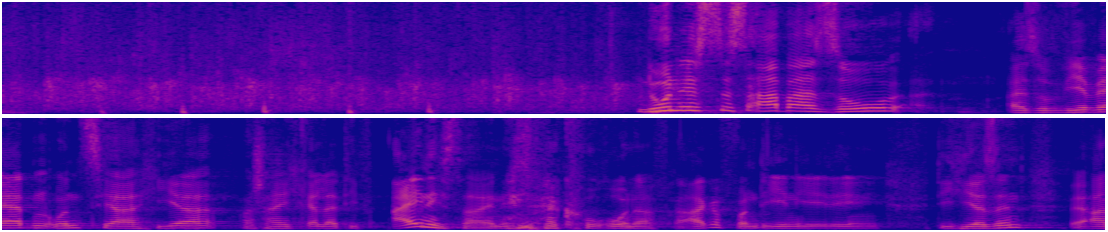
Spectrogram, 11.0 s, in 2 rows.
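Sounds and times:
audience clapping: 0.0 - 3.8
speech: 3.2 - 11.0.

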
